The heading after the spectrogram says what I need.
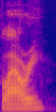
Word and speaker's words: Lowry: is it pronounced Lowry like Mike Lowry it is yeah I always call him Lori I I call him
